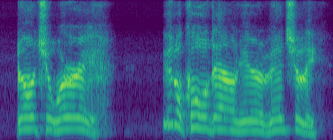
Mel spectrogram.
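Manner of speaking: gruff, high-pitched, rough yet feminine, joking voice. A game master voices a dwarf calling out to the players at the docks, gruff feminine voice. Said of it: "a gruff yet feminine voice call out".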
